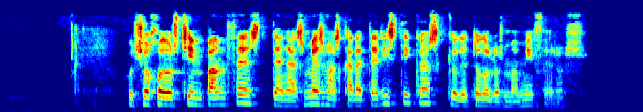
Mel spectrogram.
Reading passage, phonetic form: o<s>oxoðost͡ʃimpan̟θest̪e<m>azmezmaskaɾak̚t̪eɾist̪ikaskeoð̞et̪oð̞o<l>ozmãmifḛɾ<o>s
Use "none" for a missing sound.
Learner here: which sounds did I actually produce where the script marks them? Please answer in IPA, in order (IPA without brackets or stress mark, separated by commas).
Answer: ʃ, ŋ, l, o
